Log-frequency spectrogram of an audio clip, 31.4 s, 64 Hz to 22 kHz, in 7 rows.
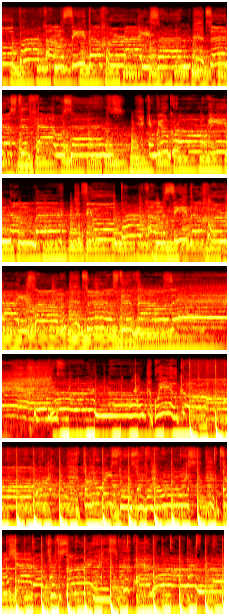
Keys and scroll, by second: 28.1 s, 29.2-31.4 typing.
